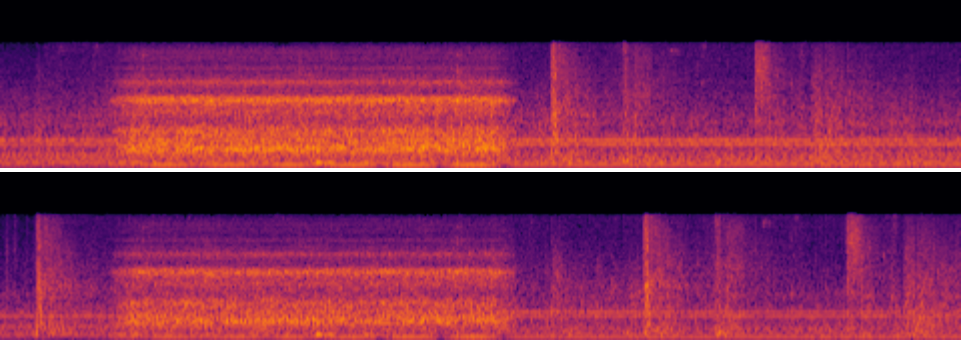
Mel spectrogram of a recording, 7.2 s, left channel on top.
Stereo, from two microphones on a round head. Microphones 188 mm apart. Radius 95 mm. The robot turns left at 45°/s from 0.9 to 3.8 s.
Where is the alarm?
No alarm in this recording.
